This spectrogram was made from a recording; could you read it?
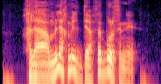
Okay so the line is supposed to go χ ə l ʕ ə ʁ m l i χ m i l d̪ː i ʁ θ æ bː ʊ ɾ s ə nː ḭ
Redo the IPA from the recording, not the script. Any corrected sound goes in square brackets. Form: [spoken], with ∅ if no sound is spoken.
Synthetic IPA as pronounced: χ ə l ʕ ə ʁ m l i χ m i l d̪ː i ʁ θ æ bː ʊ ɾ [θ] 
